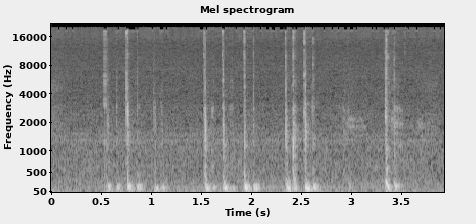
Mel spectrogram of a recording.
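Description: A new worksheet name is typed on a computer keyboard in Excel as a short burst of distinct, close clicks in small clusters with brief pauses, loud and clear against a quiet room and no voices.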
